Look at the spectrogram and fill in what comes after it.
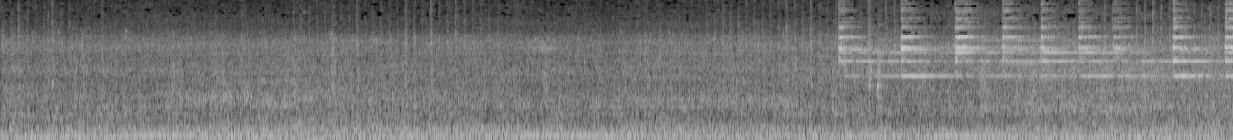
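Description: Small open-car park ride train running along its track: a steady low rumble of the train and its wheels. About six seconds in, a set of high steady tones with rapid ticking joins the rumble.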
